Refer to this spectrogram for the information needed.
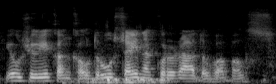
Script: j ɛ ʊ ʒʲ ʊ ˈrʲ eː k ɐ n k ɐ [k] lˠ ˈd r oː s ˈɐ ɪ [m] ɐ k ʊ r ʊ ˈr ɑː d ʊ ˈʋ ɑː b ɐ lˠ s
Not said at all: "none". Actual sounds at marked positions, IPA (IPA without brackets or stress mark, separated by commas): none, n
